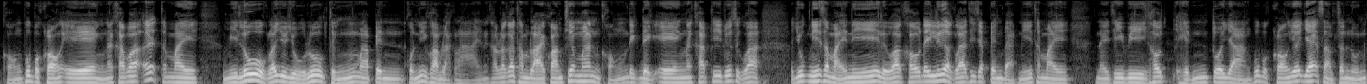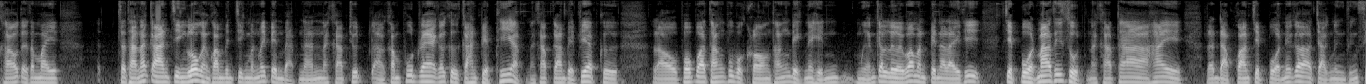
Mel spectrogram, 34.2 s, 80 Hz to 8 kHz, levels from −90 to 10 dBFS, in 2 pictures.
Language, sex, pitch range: Thai, male, 110-135 Hz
